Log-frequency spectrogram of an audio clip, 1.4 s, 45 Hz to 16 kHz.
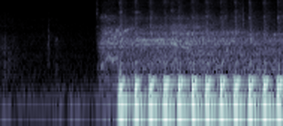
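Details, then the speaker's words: TTR 110 with swapped-in KLX 110 carb, 40 pilot/88 main, cold start, not yet run that day: silence, then catches right away into a quick even single-cylinder putter of about fifteen beats a second; normal clean cold start, much better than before. "that's cold start starts so much better with the Kayla's carb"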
